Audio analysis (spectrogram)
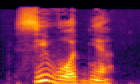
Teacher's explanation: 这个地方的▁г▁发作v▁的音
